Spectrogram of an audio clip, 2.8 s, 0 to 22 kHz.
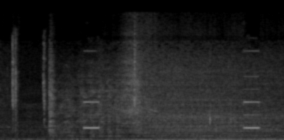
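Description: A 2017 Nissan Armada Platinum's 5.6-liter V8 starts up close by, a brief crank and catch settling into a steady low idle rumble with faint clicks overhead.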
